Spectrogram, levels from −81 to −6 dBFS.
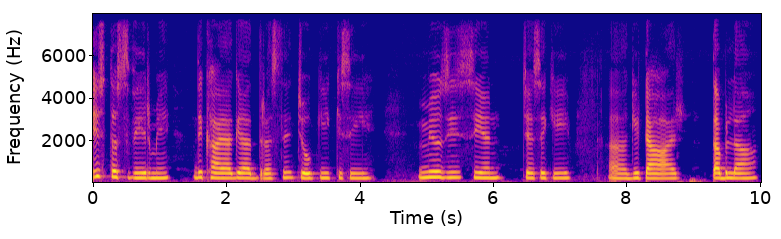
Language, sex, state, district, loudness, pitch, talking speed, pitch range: Hindi, female, Uttar Pradesh, Lucknow, -18 LUFS, 235 Hz, 85 wpm, 225-250 Hz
